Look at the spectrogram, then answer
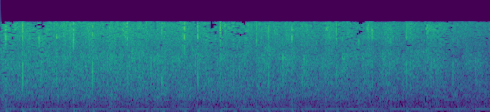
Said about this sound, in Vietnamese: các anh chị đã biến ước mơ lên xe hoa trao nhẫn cưới chính thức với nhau thông qua một nghi thức lễ có sự chứng giám của cha mẹ, bà con, bạn bè, và đặc biệt là có mặt ngày hôm nay tại Chùa Giác Ngộ, cho một tràng vỗ tay thật lớn để tán dương chung.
